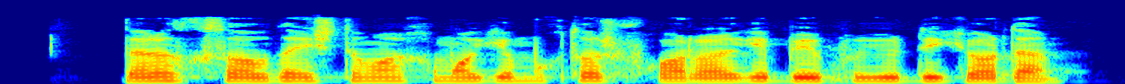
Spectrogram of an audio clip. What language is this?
Uzbek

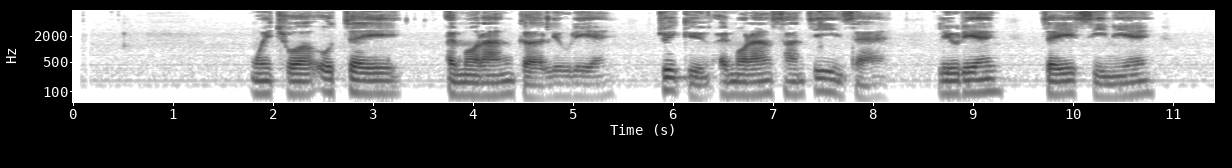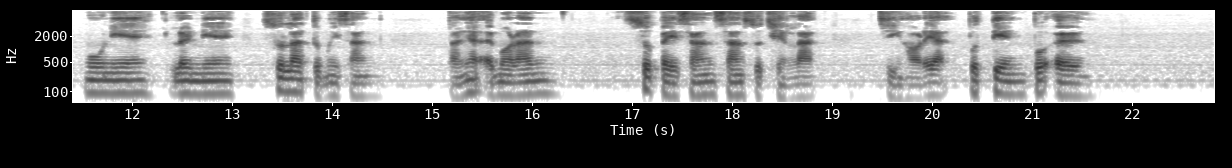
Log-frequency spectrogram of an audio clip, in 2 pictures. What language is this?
Min Dong Chinese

